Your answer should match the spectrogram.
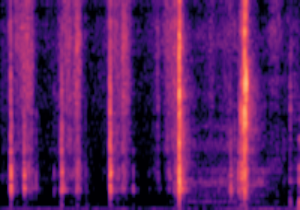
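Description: Hand screwdriver unscrewing the housing screws of a plastic brushcutter throttle handle: a handful of sharp, irregular clicks and ticks of metal on plastic.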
